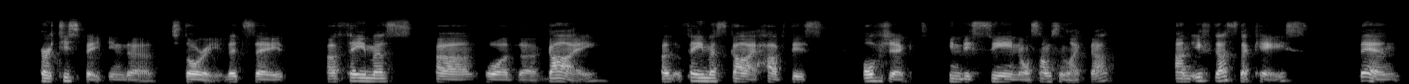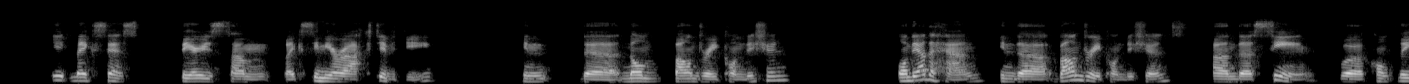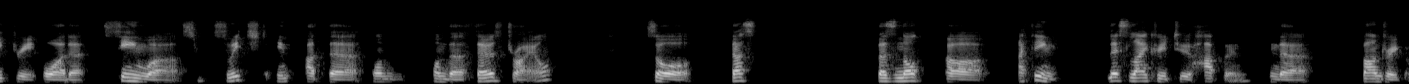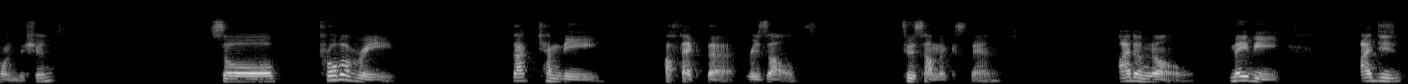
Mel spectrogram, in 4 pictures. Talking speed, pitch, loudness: 110 wpm, 160 Hz, -24 LUFS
